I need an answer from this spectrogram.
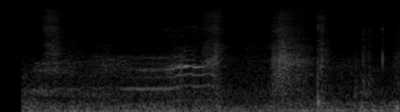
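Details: Domestic cat throwing a temper tantrum while being carried back home at night after wanting to play outside in the dark; a drawn-out, wavering, rising meow-like wail over a steady low rumble.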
